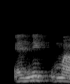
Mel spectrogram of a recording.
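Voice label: "enigma", Malay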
